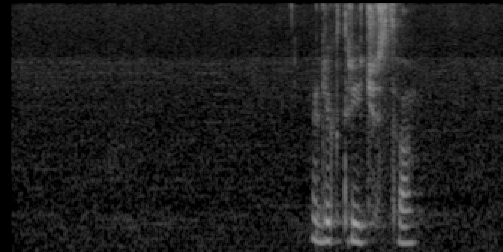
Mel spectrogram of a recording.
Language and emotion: Russian, neutral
